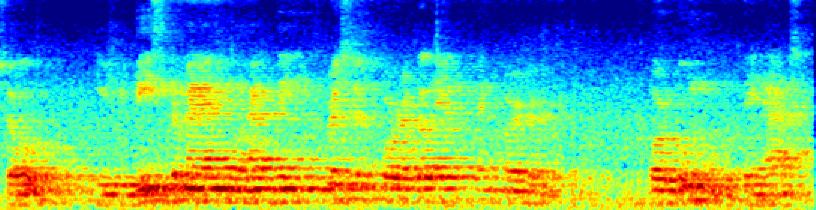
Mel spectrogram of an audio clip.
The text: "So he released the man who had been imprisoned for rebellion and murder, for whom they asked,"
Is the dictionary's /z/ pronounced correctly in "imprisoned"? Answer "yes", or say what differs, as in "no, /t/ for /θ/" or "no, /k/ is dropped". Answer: no, /s/ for /z/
